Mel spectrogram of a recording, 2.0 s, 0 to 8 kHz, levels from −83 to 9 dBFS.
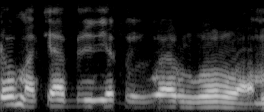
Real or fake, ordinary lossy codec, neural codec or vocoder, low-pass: fake; none; codec, 24 kHz, 6 kbps, HILCodec; 7.2 kHz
